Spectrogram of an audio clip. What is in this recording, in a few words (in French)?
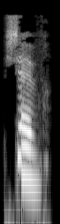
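"chèvre", French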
